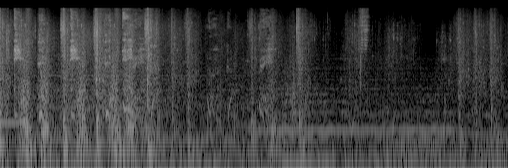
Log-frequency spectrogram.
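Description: Footsteps clatter quickly across roof tiles.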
